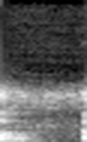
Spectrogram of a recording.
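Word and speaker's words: hour: ओ यू आर और आवर आवर है ना यहां पे एच साइलेंट है और साउंड क्या है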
